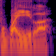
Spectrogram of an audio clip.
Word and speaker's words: HWYLA: The next one is it's a form of whaler, but it's called I won't try and pronounce it phonetically. I will spell it HWYLA.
